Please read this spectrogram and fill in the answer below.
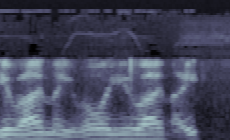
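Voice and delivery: play-acted pointed call, slow and drawn out. During a race, after being pushed out of the way, the speaker is retelling a yell to another rider. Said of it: "and I yelled out to him".

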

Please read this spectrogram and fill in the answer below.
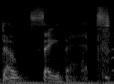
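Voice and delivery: badly done hushed whispered character voice. Acting out Tabitha's reply in a scene with Timmy: terrible Tabitha impression. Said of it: "That's a terrible Tabitha again".

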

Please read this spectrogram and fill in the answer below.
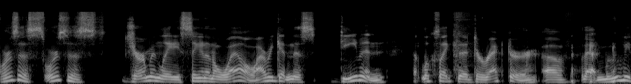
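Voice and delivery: usual speaking voice

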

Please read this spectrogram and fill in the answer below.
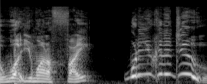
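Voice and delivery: high, sing-song, jeering, goading mocking taunt. Describing people who come back around after messing with you, retelling a mocking taunt. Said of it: "they come back around mockingly and go".

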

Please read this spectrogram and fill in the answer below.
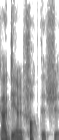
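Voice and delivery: mock-defeated character voice. Discussing the film sequel, a speaker acts out the lead, imitating a defeated Joker. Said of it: "He's like".

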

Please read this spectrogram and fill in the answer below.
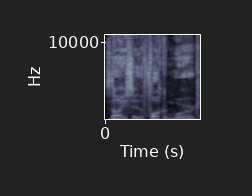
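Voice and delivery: put-on hard-hitting, emphatic delivery in New York accent. Retelling how a wrestling friend challenged a word, in Bubba Ray Dudley's New York accent. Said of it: "in his New York".

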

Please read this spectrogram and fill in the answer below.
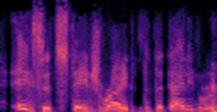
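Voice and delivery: bad cartoon lion voice, high. Retelling a man waiting for a table answering the hostess, bad Snagglepuss impression. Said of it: "does this bad Snagglepuss impression and goes".

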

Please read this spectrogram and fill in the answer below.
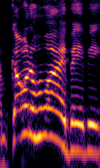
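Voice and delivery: put-on thrilled, very high, loud excited exclamation. Acting out a store owner shouting to the world as he leaves: excited. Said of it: "so excited".

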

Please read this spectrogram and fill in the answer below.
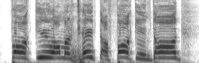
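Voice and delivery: very high, shrill, all-out screaming. Retelling a passenger cursing at his girlfriend: imitating someone screaming in a fight. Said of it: "they're screaming at each other".

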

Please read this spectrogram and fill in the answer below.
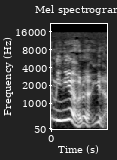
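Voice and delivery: high-pitched sarcastic "you know".

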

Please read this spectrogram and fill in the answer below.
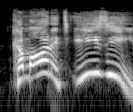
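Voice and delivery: tiny, very high squeaking voice. Roo calls to Tigger, who is edging along his branch, squeaking. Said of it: "squeaked Roo".

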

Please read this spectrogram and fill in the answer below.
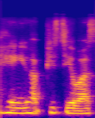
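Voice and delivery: ordinary delivery

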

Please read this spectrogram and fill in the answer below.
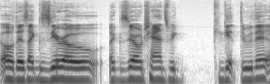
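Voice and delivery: plain

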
